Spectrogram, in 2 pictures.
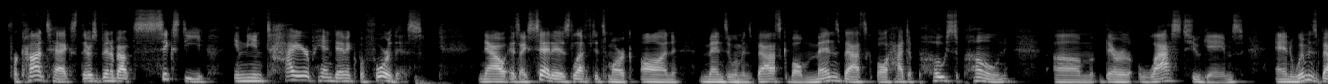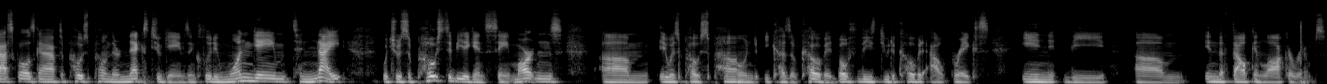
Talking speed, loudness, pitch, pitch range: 190 wpm, -25 LUFS, 120 Hz, 110-130 Hz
